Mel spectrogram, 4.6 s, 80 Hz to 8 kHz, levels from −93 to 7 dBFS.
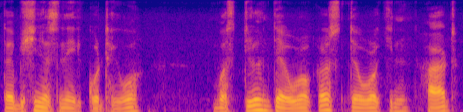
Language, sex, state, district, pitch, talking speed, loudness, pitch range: Nagamese, male, Nagaland, Kohima, 105 Hz, 155 wpm, -17 LUFS, 100-120 Hz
